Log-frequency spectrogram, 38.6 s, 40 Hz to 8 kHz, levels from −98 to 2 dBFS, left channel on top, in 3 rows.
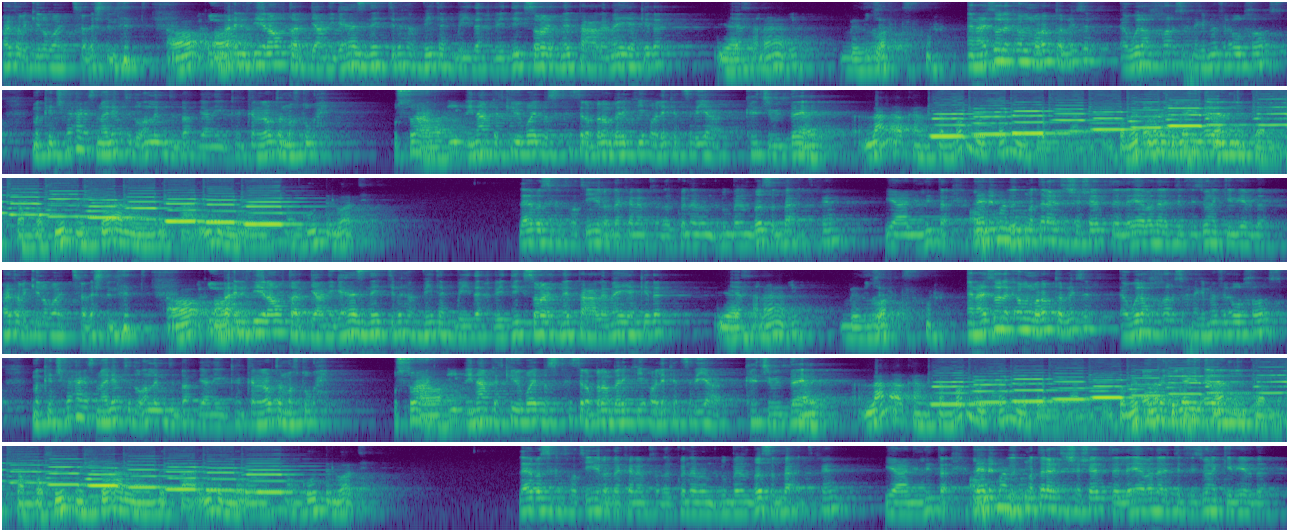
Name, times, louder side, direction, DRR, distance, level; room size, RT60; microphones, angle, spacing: voice 1, 0.0-1.7 2.0-6.6 7.2-8.0 8.6-8.9 9.6-16.1 16.8-21.0 24.2-25.3 30.9-34.1 34.5-38.4, right 2 dB, 75° right, 4 dB, 2.2 m, -29 dB
voice 2, 1.6-2.4 7.1-8.0 8.4-9.4 17.0-17.3 20.8-21.0 21.4-29.3 35.4-35.9, right 1 dB, 25° right, 3 dB, 2.1 m, -29 dB
Wind instrument woodwind instrument, 22.1-25.1 25.4-28.5, left 1 dB, 5° left, 1.5 m, -19 dB
29.0 x 16.5 x 9.2 m, 1.3 s
head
